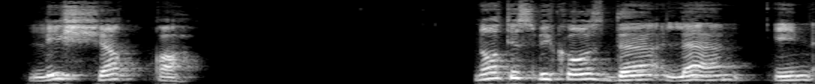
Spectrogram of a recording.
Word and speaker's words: للشقة: Say for the apartment للشقة للشقة Notice because the lam in الشقة is silent. Although للشقة has double lam, the second lam remains silent.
